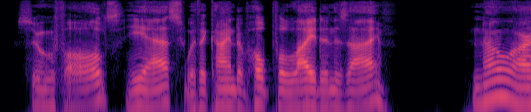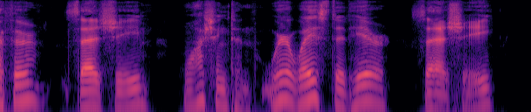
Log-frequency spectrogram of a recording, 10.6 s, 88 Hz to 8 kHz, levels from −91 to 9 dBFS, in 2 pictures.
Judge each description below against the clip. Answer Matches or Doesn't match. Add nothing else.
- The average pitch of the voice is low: Matches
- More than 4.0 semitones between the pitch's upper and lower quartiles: Doesn't match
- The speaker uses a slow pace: Matches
